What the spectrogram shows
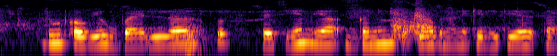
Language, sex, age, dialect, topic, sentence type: Hindi, female, 60-100, Kanauji Braj Bhasha, agriculture, statement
